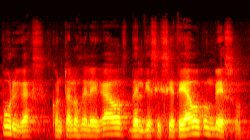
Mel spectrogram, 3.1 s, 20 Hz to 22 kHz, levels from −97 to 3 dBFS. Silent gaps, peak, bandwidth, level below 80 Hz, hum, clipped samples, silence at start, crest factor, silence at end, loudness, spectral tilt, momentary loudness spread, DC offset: none; -2 dBFS; 12 kHz; -72 dBFS; none; under 0.1%; 0.05 s; 18 dB; 0.1 s; -20 LUFS; -6 dB/octave; 10 LU; under 0.1%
